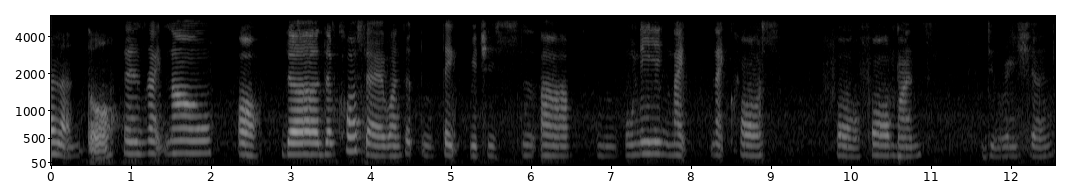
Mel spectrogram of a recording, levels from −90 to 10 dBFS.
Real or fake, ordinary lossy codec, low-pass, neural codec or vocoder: fake; none; 5.4 kHz; codec, 16 kHz in and 24 kHz out, 2.2 kbps, FireRedTTS-2 codec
